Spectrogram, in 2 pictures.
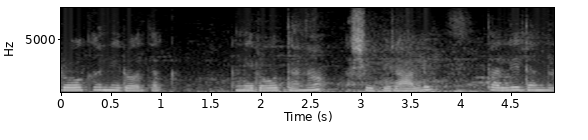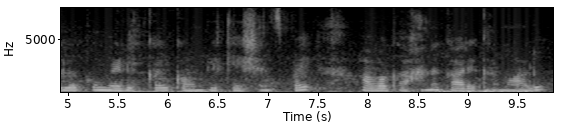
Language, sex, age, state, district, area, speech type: Telugu, female, 18-30, Telangana, Mahabubabad, rural, spontaneous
